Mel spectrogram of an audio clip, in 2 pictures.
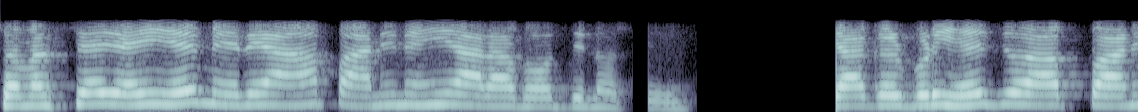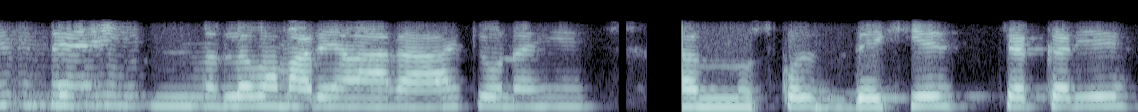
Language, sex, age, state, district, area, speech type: Hindi, female, 60+, Uttar Pradesh, Ayodhya, rural, conversation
